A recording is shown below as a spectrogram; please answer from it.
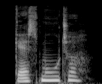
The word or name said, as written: gasmotor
